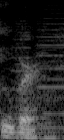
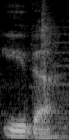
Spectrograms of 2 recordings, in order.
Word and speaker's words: über: And in English you just say Uber. But in German it's actually über.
